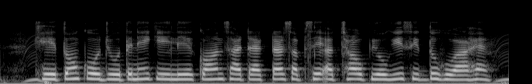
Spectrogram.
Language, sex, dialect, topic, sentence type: Hindi, female, Garhwali, agriculture, question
